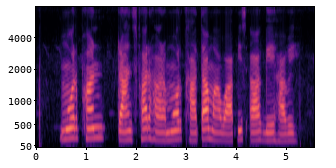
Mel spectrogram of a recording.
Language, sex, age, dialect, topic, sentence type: Chhattisgarhi, female, 56-60, Central, banking, statement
